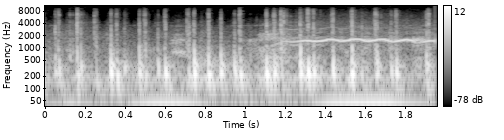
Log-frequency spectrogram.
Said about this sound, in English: Hey, it's a horse, all right. Looks like the roan the kid was riding.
